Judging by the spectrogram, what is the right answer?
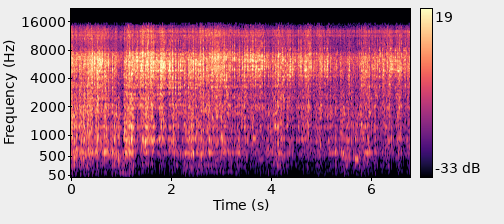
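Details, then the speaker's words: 2004 Honda CG Titan 150cc idling: busy metallic rattle and rumble with a noise at the clutch bell. A bearing is suspected: crankshaft, clutch bell or balancer bearing, not yet confirmed. "de rolamento ó e ela também tem um barulhinho na Campana ó aqui é rolamento ó certo onde é esse rolamento pode ser o rolamento vira brequinho pode ser o rolamento da Campana pode ser o rolamento também do balanceiro certo"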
